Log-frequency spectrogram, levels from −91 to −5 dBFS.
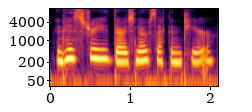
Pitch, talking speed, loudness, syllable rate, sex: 230 Hz, 200 wpm, -15 LUFS, 5.6 syllables/s, female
